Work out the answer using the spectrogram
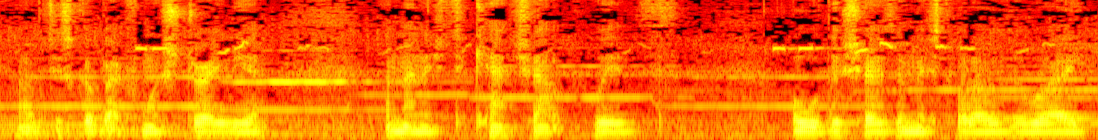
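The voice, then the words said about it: Distinct foreign accent. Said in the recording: “I love your accent.”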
